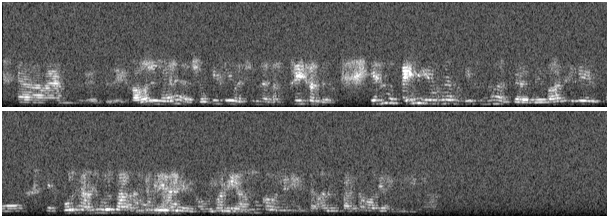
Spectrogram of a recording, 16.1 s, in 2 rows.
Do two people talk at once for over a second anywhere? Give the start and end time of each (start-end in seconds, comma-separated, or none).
9.0-11.3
